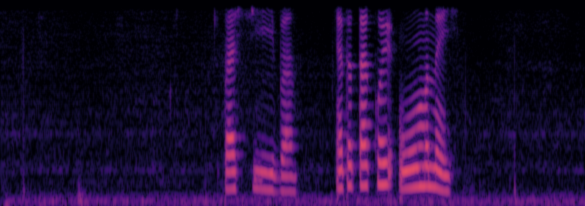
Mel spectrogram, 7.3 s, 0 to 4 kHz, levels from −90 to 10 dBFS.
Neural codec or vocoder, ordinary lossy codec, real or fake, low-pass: none; none; real; 3.6 kHz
